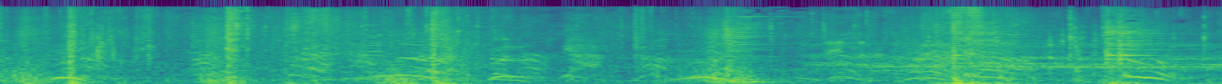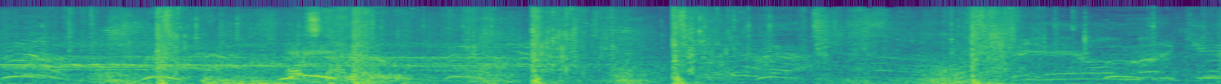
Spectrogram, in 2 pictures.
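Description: Swords clash and clang in a fast fight.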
